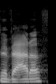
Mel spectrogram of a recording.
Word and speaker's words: Nevada: No longer is this wrong. It's Nevada forever now. With all the exposure it's getting recently on the news, they're all saying it correctly. Nevada, Nevada, Nevada, Nevada.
